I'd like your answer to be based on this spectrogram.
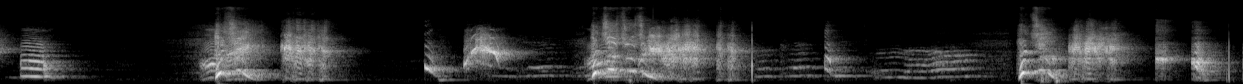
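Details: A father sneezing repeatedly in abrupt, explosive bursts while a child giggles and laughs between them; repeated sneezing.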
